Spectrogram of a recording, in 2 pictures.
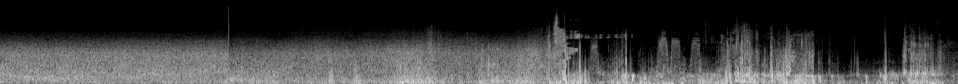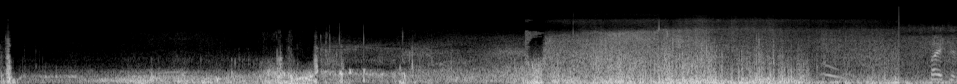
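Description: Strong whitewater of a high-running Middle Kings River rushes loudly and continuously, broadband and churning, with wind buffeting the microphone, surging louder toward the end.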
